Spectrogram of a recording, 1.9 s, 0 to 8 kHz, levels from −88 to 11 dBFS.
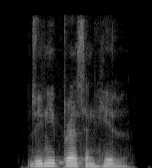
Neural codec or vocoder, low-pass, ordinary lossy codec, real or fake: codec, 16 kHz, 4.8 kbps, FACodec; 7.2 kHz; MP3, 64 kbps; fake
